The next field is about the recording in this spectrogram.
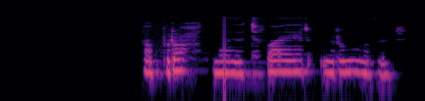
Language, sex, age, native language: Icelandic, female, 40-49, Icelandic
